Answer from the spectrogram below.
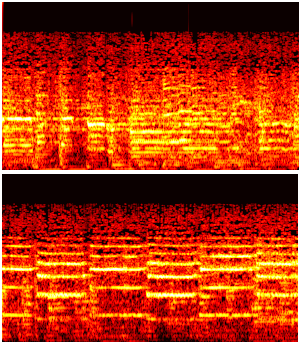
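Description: ambulance siren driving away

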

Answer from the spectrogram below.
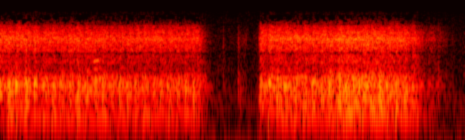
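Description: gunfire

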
